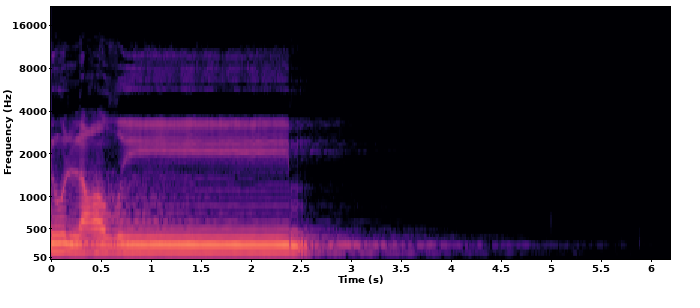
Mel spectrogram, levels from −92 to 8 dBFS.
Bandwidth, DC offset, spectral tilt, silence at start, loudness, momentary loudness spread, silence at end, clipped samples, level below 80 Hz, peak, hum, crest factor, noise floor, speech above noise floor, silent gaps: 10.5 kHz; under 0.1%; -8 dB/octave; 0 s; -24 LUFS; 6 LU; 3.1 s; under 0.1%; -70 dBFS; -12 dBFS; none; 16 dB; -89 dBFS; 67 dB; none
